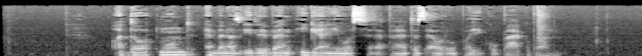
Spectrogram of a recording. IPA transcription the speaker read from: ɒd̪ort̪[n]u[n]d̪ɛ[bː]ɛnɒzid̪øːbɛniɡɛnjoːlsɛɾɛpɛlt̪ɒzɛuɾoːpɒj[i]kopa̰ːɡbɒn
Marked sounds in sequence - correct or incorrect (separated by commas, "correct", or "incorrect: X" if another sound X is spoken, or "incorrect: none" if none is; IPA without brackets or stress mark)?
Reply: incorrect: m, correct, correct, correct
